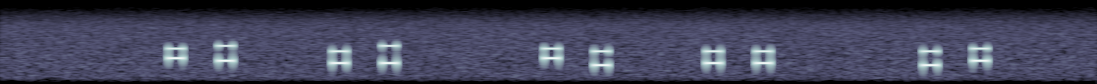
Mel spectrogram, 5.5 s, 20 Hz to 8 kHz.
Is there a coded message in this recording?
Yes: DTMF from 0.8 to 4.9 s, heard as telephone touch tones, dialled by machine, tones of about 80 ms. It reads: 09 46 01 44 18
